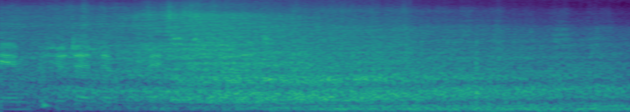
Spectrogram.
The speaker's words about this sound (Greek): Κάθε φορά που έφευγε αεροπλάνο, χάναμε για αρκετά δευτερόλεπτα, να μην σου πω λεπτά, τον ήχο, τα πάντα από την ταινία που παίζαμε, γιατί πέρναγε ακριβώς από πάνω το αεροπλάνο. Και συνήθως ήταν τα αεροπλάνα που φεύγανε για Ευρώπη.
